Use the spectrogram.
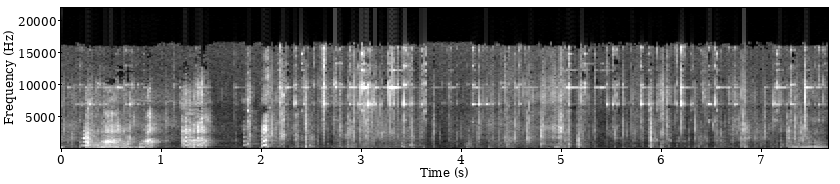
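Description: A dog, Tillamook Cheddar from Brooklyn, growls and snarls in short bursts while attacking a canvas to paint with her paws and body, with rustling, scratching and jingling sounds as she paws and tugs at it, then continues in quieter scuffling.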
